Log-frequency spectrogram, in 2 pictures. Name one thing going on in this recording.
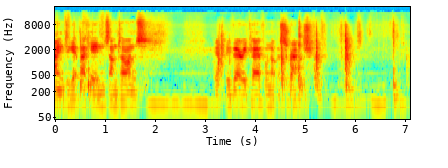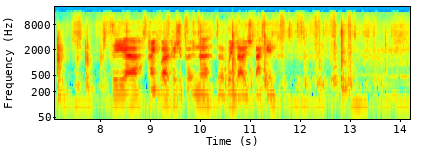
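A man talks calmly up close.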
